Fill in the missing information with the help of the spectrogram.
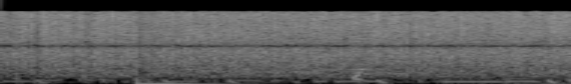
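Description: Loud, steady applause from a large crowd, a dense wash of clapping that holds at an even level for about four seconds with no voices over it.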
